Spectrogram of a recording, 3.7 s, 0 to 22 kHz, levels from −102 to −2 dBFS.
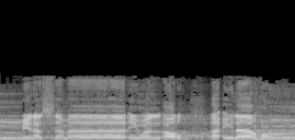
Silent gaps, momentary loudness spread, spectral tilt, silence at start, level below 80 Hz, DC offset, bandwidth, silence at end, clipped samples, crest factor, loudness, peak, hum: none; 6 LU; -2.5 dB/octave; 0 s; -58 dBFS; under 0.1%; 10.5 kHz; 0 s; under 0.1%; 18 dB; -22 LUFS; -4 dBFS; none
